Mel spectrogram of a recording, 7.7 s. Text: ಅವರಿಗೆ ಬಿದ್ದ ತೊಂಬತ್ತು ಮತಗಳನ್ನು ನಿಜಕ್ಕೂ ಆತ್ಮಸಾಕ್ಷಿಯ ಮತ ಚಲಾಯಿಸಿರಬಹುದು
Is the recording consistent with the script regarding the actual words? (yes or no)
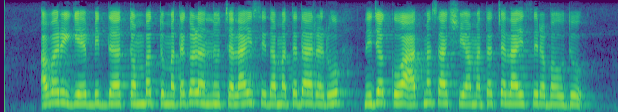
no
